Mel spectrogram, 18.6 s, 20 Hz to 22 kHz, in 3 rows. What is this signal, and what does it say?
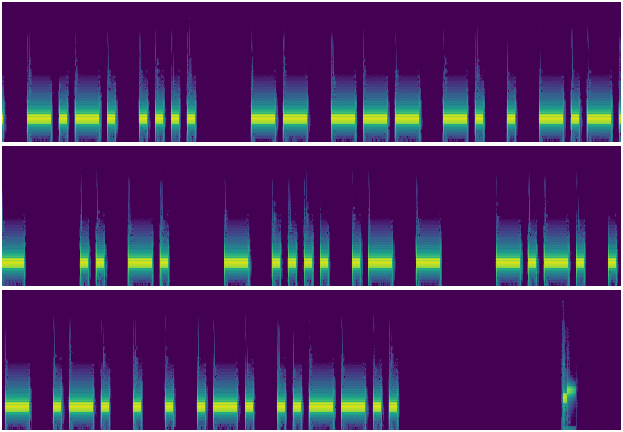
Morse code, heard as a keyed tone, about 15 wpm, 700 Hz. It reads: CH MONEY IN THAT CAREER?
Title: Sentences from Top 1000 Words - Review Part 6 - 15wpm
